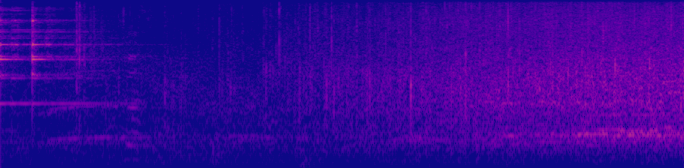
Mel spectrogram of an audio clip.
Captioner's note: bell ringing; cheers and applause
